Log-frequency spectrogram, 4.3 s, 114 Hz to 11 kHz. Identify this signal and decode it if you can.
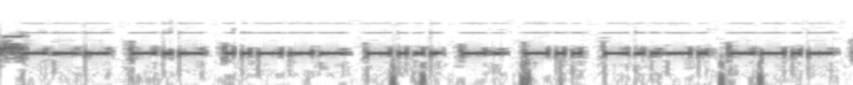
Morse code, heard as a keyed tone, about 30 wpm, 630 Hz. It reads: OK2BND/Q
